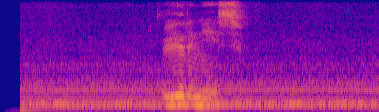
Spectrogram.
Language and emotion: Russian, neutral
